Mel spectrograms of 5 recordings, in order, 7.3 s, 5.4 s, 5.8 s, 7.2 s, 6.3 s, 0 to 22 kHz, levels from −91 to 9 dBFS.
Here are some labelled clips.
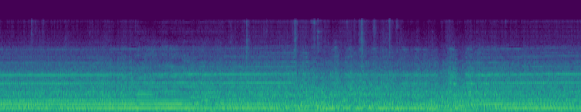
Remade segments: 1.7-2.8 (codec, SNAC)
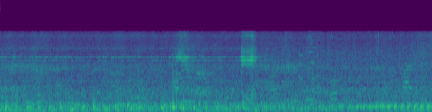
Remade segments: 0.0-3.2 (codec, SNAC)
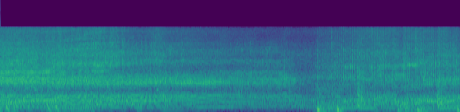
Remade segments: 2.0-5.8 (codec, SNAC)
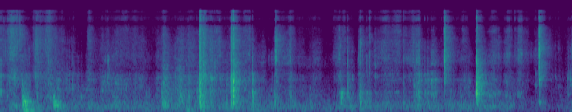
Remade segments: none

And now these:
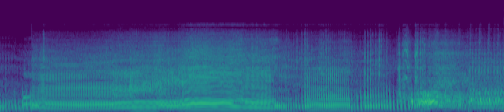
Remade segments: 1.4-2.3 (codec, SNAC)

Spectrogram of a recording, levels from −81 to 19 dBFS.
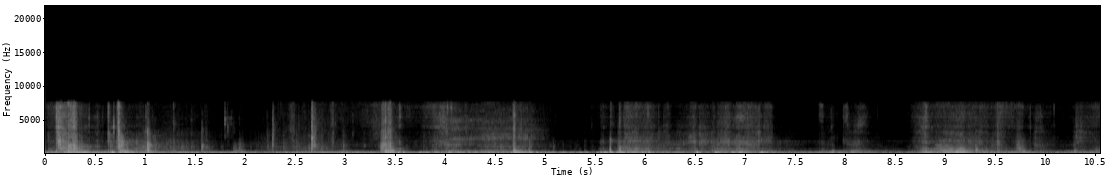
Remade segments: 0.0-1.0 (codec, SNAC); 3.5-4.0; 5.1-10.6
